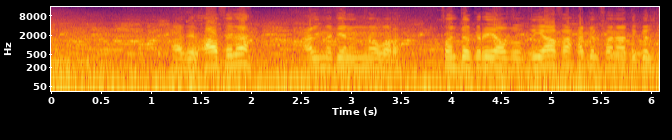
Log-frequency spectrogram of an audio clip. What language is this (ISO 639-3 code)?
ara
